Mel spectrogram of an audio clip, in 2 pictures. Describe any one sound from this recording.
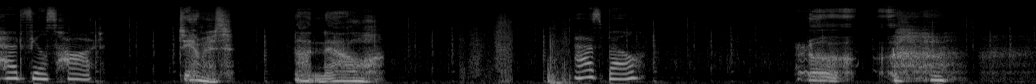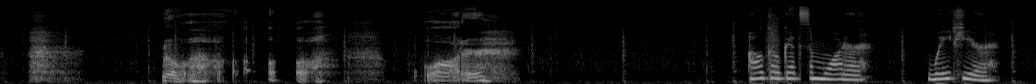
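A young woman speaks softly with concern.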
